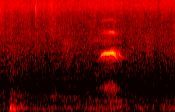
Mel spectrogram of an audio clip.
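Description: Near silence: room tone, with one faint, short high-pitched chirp a little past the middle.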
